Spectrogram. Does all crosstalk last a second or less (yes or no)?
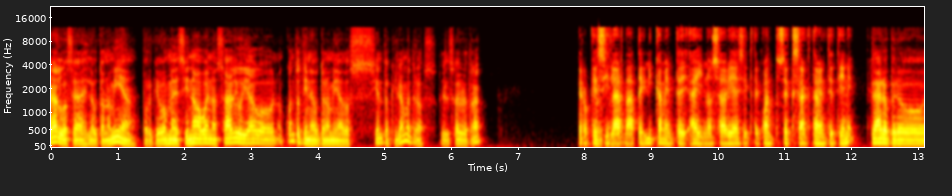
yes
